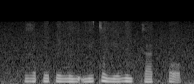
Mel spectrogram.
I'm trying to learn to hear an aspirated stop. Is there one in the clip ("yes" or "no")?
no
